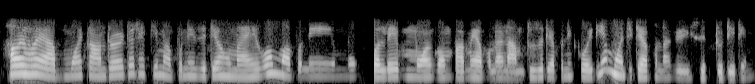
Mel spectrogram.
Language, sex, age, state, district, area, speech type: Assamese, female, 18-30, Assam, Dibrugarh, rural, conversation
